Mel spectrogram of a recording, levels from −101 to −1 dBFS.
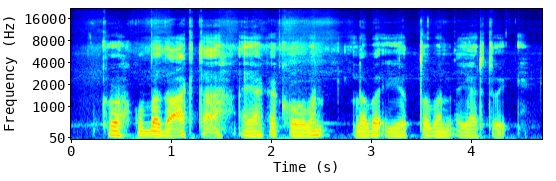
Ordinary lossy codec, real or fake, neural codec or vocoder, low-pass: none; real; none; none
